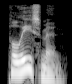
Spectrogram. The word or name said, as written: policeman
